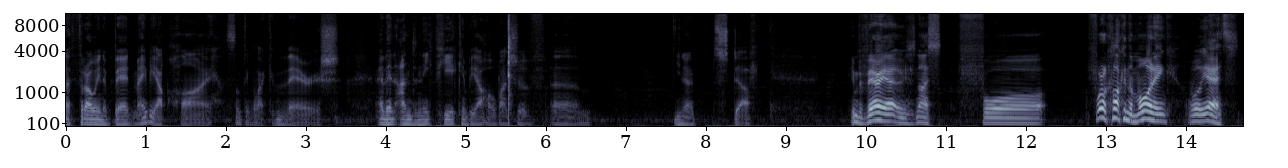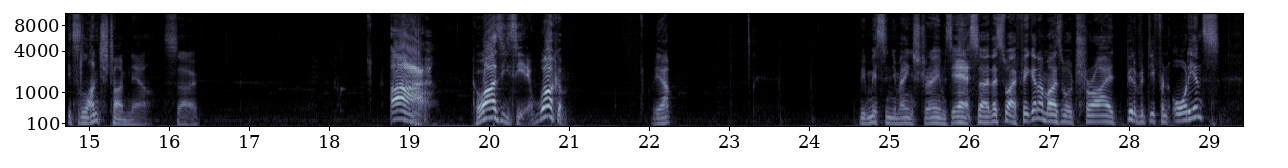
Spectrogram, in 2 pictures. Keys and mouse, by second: 0.3 click, 0.7 g, 2.0-2.9 drag, 25.0 click, 25.5 shift+middle click, 26.4 click, 28.5 shift+middle click.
